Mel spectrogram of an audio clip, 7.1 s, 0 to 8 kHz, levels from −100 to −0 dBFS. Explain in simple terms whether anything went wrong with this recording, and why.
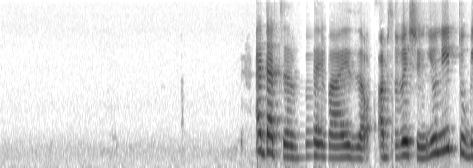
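Three separate network faults cut into the speech near the end of the call.

From 4.28 to 4.93 s there is repeated packet loss, which gives a robotic sound. Six times in that stretch, pieces of audio failed to arrive in time, the longest about a tenth of a second. Each time the receiver filled the hole by stretching out the last bit of sound. Nearly half of that stretch is this patched-in filler, which is why it sounds choppy and machine-like, with about 0.3 s of real speech lost.

At 5.53 to 5.61 s there is a burst of packet loss, a single run of roughly 60 ms that never arrived. The receiver held and faded the last sound across the gap, so you hear a short held buzz or hiss. The speech then picks up slightly further on, with that slice missing.

At 5.87 to 5.93 s there is a short concealed packet loss of about 40 ms. It was patched and blended back in quickly, so it comes across as a brief smear or wobble rather than a clear gap, though a quick consonant can disappear inside it.

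The call codec, G.722, passes nothing above 8 kHz, so the top end is cut off throughout. That limit is normal for this kind of call and is not a fault.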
